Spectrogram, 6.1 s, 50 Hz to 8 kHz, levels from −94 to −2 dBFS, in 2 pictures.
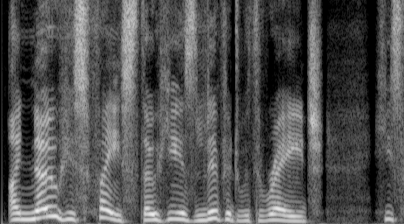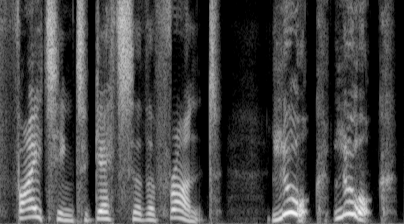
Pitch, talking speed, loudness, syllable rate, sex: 230 Hz, 180 wpm, -18 LUFS, 4.3 syllables/s, female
